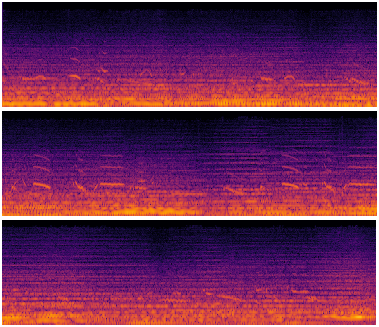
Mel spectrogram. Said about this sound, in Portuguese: Em vez de escrever uma mais convencional cantata para o coro e orquestra, escrevi um concerto para pássaros e orquestra. O som dos pássaros foi gravado no Círculo Ártico, nos pântanos da Liminka, no norte da Finlândia.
